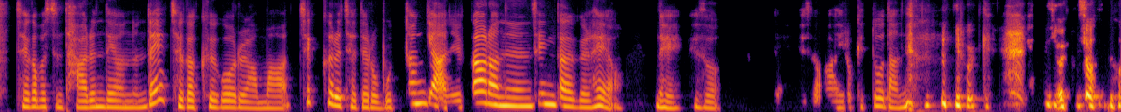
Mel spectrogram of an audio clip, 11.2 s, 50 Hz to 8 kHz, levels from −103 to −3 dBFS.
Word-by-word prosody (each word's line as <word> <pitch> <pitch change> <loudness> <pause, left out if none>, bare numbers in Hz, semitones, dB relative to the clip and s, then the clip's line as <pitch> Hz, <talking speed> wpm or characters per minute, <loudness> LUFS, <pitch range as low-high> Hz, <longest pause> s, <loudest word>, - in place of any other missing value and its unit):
제가 195 -1 -2
봤을 190 -1 -6
땐 - - -15
다른 180 +2 -2
데였는데 185 - -2
제가 190 -3 -1
그거를 175 -2 -4
아마 155 +2 -7
'체크를 295 -7 -1
제대로 180 -5 -4
못한 185 - -3
게 285 - +1
아닐까?'라는 220 - +4
생각을 215 -8 0
해요. 195 -5 -2 0.3
네. 165 -4 -3
그래서 170 -6 -8 0.6
네 - - -28
그래서 330 - -15
아 170 - -15
이렇게 170 +3 -12
또 215 -2 -2
나는 170 0 -3 0.5
이렇게 210 -3 +4 0.6
여기저기로 225 +1 +5
190 Hz, 320 characters per minute, -23 LUFS, 175-225 Hz, 0.6 s, 여기저기로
